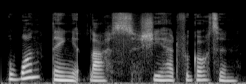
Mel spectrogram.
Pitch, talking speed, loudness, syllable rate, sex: 210 Hz, 145 wpm, -17 LUFS, 4.9 syllables/s, female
